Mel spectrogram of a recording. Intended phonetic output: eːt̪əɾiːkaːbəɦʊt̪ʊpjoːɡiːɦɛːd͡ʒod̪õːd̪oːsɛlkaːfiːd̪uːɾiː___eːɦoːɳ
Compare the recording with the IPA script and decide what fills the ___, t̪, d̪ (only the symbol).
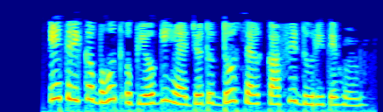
t̪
